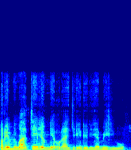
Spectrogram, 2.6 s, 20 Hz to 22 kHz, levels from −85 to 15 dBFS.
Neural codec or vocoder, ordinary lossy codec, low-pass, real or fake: codec, 24 kHz, 0.9 kbps, WavTokenizer, medium music audio release; none; none; fake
